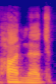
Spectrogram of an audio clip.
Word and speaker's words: Podnutz: Podnutz Pro, and then tell us a little bit about your podcast. All right. So Podnutz Pro is spelled Podnutz. So almost like it sounds, except with a Z.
